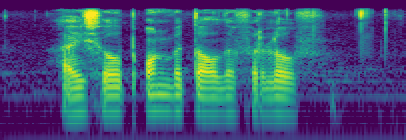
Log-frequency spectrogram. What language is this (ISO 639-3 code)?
afr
